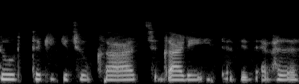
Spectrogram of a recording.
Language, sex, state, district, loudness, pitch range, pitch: Bengali, female, West Bengal, Dakshin Dinajpur, -28 LUFS, 210-230 Hz, 220 Hz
